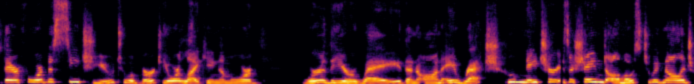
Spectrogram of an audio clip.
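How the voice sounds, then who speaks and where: A woman playing a proud, wrathful old king in formal, commanding Shakespearean stage verse. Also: a little high. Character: old king Lear, proud, wrathful, imperious male monarch. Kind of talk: Shakespeare reader's theatre acting.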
